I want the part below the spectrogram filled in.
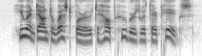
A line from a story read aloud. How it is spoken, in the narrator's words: Pop said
